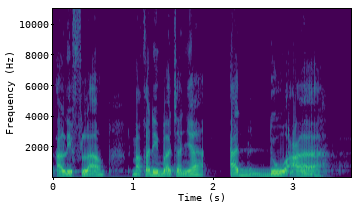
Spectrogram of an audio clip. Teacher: Artinya lamnya bukan dibaca al-du'a, melainkan ad-du'a.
